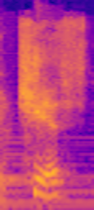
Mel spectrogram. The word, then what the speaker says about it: Kith: Thanks so much for, and by the way, Kith is spelled K-I-T-H. It's not Mike Tyson saying Kith. It's kind of like Mike Tyson saying kiss.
